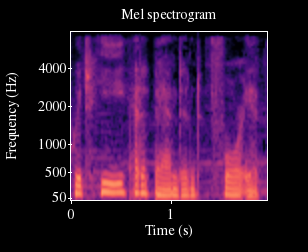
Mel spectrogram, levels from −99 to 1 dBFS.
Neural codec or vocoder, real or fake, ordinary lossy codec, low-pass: none; real; AAC, 32 kbps; 7.2 kHz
